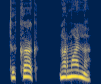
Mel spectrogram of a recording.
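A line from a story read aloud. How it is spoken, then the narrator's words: Timid question. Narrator (Russian): робко спросил я ее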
